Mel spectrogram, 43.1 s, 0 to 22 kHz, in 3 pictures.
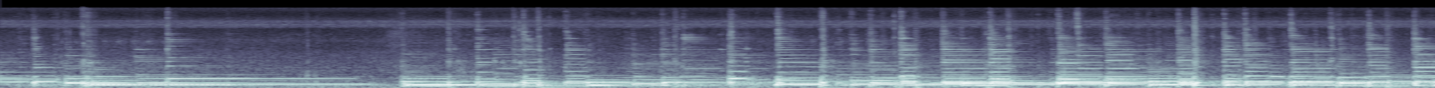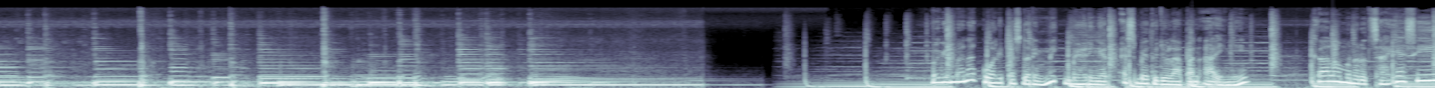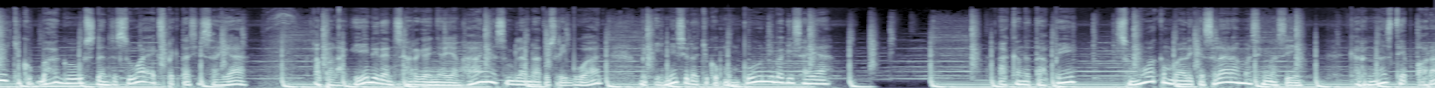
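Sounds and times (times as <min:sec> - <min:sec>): acoustic guitar chord ringing: 0:00.0 - 0:24.3.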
